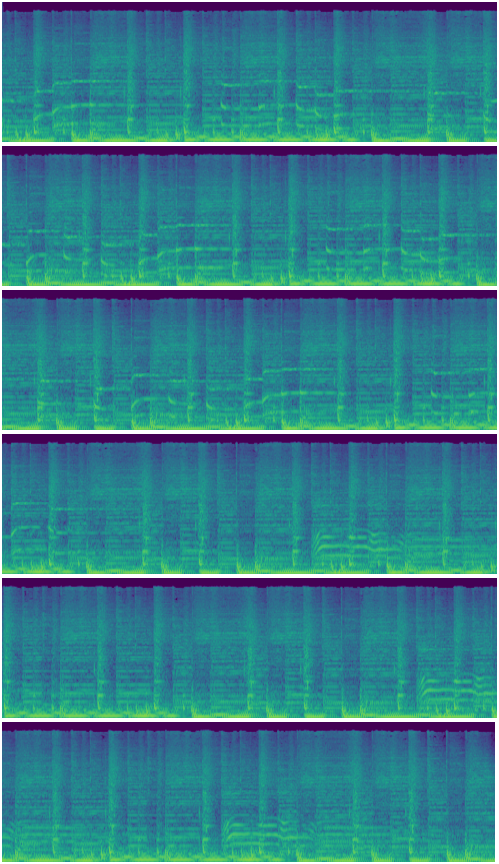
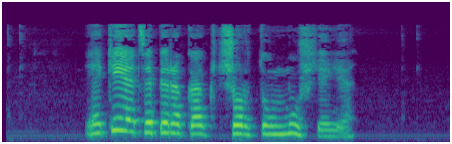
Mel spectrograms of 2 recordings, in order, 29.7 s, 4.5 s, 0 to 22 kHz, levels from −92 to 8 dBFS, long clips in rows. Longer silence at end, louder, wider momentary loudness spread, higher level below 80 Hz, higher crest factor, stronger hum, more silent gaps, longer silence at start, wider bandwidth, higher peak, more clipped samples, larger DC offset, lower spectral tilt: second, 0 s vs 1 s; about the same, -18 LUFS vs -16 LUFS; second, 2 LU vs 14 LU; first, -18 dBFS vs -64 dBFS; about the same, 14 dB vs 16 dB; neither; neither; second, 0 s vs 0.85 s; first, 17 kHz vs 11.5 kHz; about the same, -2 dBFS vs -2 dBFS; neither; first, 1% vs under 0.1%; first, -5 dB/octave vs -2 dB/octave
